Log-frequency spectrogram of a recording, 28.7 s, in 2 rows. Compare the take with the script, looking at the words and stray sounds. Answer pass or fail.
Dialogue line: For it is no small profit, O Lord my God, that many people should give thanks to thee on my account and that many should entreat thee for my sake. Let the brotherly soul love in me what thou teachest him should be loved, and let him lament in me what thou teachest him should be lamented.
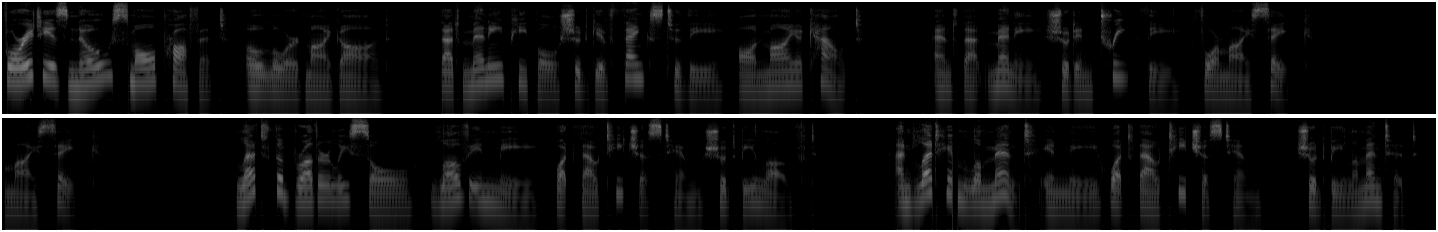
fail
